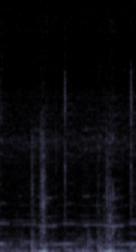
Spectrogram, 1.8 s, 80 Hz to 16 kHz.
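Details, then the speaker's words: 1962 Mercury Comet electric wiper motor, once thought vacuum-driven, hooked straight to 12 volts and freed with body-hammer taps: steady whirr with a soft thump about every second as the linkage sweeps; running normally. "all i know is i hook the 12 volts up to that motor"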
